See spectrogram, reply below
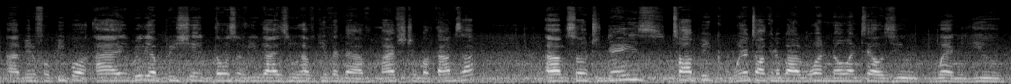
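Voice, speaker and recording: A man's voice: on the high side, fairly even intonation, normal speed, recorded from a distance. A middle-aged Kenyan man chatting on a livestream from his car, rambling with lots of fillers. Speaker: vlogger. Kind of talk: casual livestream talk. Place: in a car on the road. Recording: loud road noise.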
